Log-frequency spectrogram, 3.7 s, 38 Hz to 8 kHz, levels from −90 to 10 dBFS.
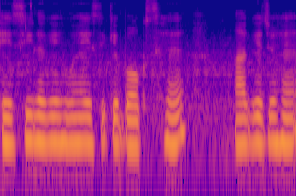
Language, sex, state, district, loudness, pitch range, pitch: Hindi, female, Uttar Pradesh, Varanasi, -26 LUFS, 160-170 Hz, 165 Hz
